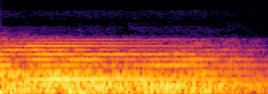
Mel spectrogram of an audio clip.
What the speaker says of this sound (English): the bells of St. Paul's chimed their special tributes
